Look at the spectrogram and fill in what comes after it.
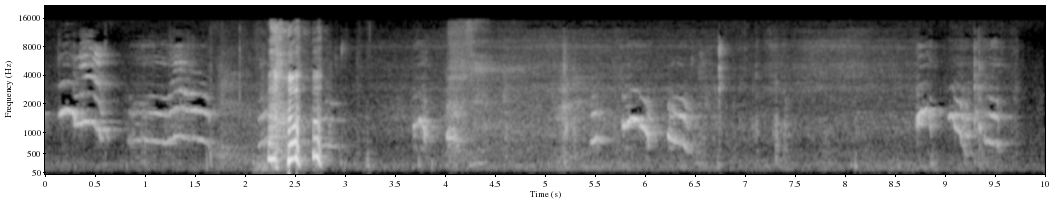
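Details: A female Alaskan Malamute, prompted by other malamute howling videos, gives short, wavering, whiny howl attempts that bend up and down in pitch.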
